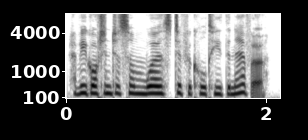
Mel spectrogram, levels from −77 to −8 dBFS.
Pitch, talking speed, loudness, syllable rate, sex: 240 Hz, 250 wpm, -16 LUFS, 8.0 syllables/s, female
